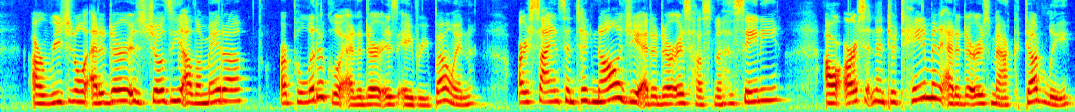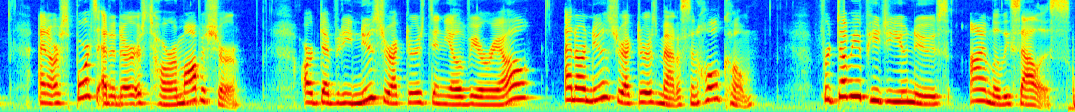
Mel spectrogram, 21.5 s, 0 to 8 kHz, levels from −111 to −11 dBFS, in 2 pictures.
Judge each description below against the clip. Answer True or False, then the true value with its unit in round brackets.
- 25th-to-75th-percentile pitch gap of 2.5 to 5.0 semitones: False (5.6 semitones)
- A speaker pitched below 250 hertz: False (255 Hz)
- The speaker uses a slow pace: False (155 wpm)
